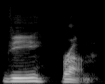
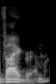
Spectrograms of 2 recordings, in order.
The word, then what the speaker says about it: Vibram: vibram guys i figu i learned how to say vram correctly um i was watching the doctors of running podcast uh on youtube they interviewed uh to see the founder of toppo and he says he he used to work for vibram and he knows the founder of it his name is vitali something so it's v brahm i said vigram i guess i spelled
